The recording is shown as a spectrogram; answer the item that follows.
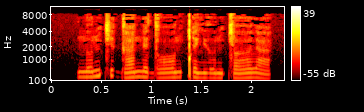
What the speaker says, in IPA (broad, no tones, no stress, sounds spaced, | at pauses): n ɤ n c ɪ ɡ a n ɛ d ɔː n ǃ ɛ lʲ ɤː n c ʌː l a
